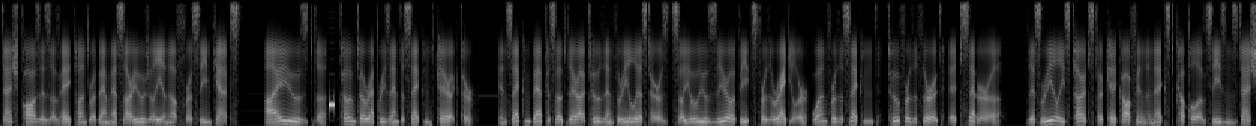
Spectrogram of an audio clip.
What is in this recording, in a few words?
voicing standard, Without Music; Red Dwarf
